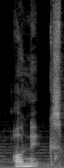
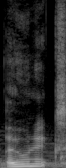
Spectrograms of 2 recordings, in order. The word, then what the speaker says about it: onyx: i start using the onyx pencil or onix i'm not really sure how you pronounce that i've always said it's onyx and that was perfect for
